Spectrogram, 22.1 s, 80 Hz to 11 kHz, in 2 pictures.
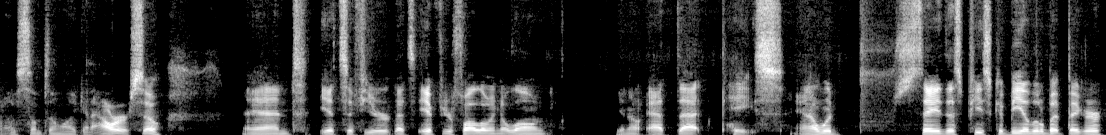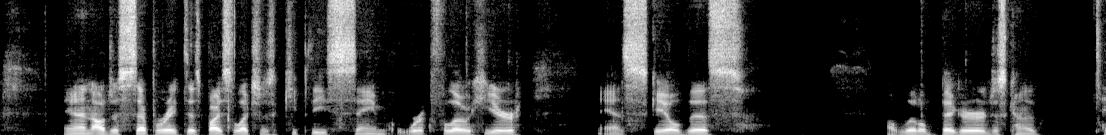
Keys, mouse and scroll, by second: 2.5-3.0 scroll down 1, 3.9-5.1 middle drag, 5.6 e, 9.6 click, 10.6 l, 11.4 o, 12.6 middle click, 13.3 KP_7, 14.4 Tab, 14.9 right click, 15.7 g, 16.1 x, 16.9 click, 17.2 s, 17.4 x, 19.7 click, 20.2 g, 20.6 x, 21.4 click.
